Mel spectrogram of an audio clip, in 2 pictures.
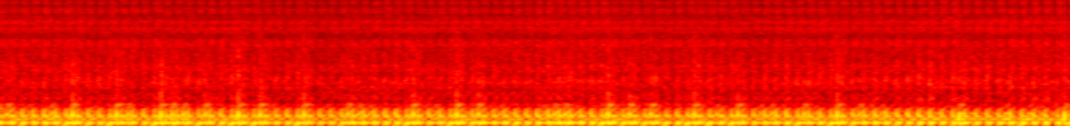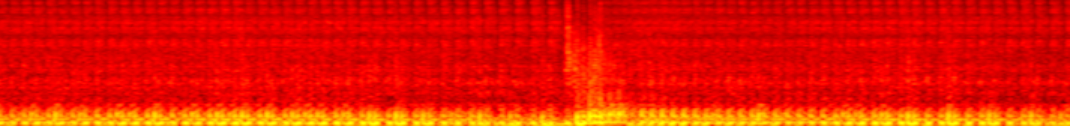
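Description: Uneven, stumbling idle with irregular thuds and dropped beats as one cylinder cuts out; misfire on one side of the twin.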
